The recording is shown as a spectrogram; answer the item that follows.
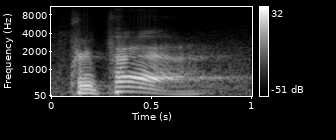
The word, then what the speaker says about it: prepare: The answer is attend. It has stress on the second syllable while the other three have stress on the first syllable.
